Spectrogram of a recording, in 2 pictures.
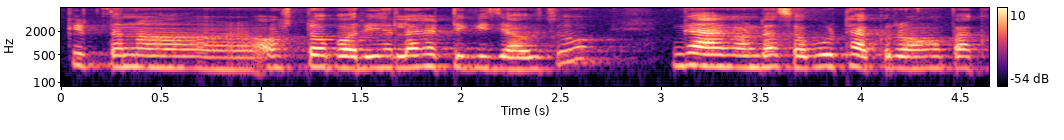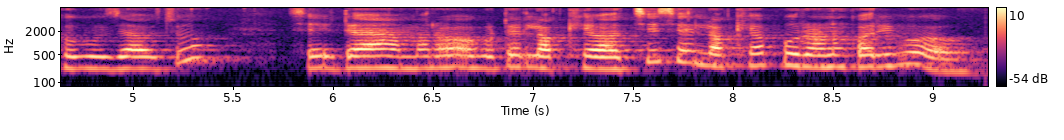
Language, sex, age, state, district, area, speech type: Odia, female, 45-60, Odisha, Dhenkanal, rural, spontaneous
